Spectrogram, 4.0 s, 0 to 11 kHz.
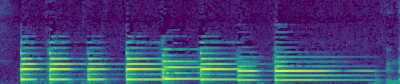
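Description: Casio CDP-130 digital piano playing a slow single-note melody with the right hand: about eight notes struck one at a time, the line stepping up briefly in the middle and settling onto a lower final note that is held for about a second.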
